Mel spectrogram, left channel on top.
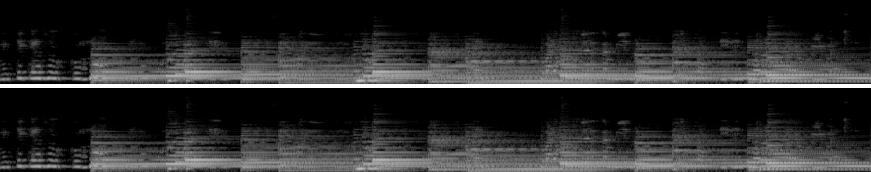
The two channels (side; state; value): both; identical; correlation 1.00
